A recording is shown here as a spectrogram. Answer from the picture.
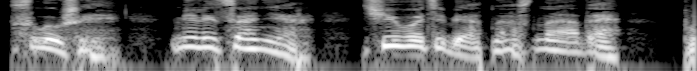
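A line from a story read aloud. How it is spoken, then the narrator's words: Whining. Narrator (Russian): проскулил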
